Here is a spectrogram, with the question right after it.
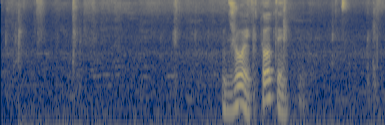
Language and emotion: Russian, neutral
